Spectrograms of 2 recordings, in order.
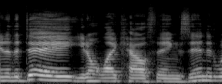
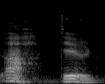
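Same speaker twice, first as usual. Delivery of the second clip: usual speaking voice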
